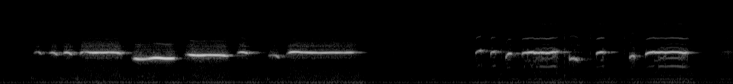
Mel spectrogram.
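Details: Cockatiel learning to whistle the Final Fantasy victory theme: a copied melody in clear, pure notes, sliding between pitches in two short phrases.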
